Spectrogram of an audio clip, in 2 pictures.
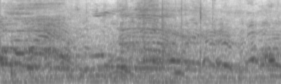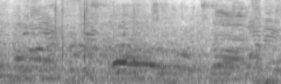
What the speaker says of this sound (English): The crowd's crazy.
